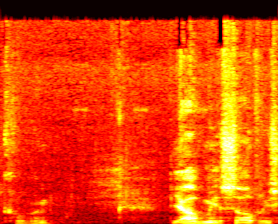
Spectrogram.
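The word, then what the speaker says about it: Cwfen: It's pronounced Coven.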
